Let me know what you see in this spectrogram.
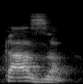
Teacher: esse S entre as duas vogais, ele vai ter som de Z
